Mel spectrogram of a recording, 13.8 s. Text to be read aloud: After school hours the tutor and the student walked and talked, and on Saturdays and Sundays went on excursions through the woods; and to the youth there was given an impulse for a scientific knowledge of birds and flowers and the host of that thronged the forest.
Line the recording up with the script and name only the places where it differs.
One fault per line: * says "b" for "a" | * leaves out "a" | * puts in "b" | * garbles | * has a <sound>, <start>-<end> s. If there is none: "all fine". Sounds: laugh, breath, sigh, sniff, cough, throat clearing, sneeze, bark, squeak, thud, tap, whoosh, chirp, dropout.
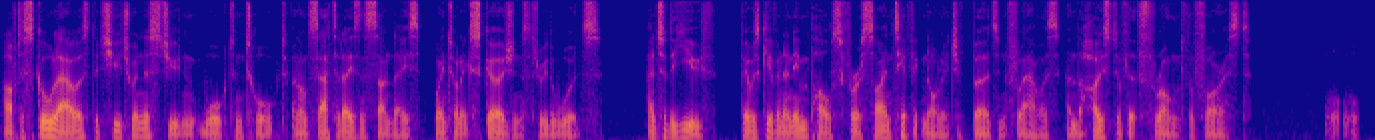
* has a laugh, 13.2-13.6 s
